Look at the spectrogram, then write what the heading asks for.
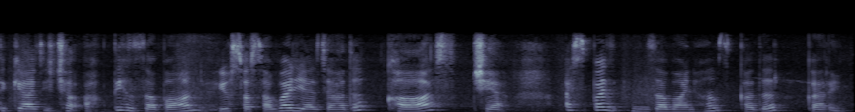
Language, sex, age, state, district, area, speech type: Kashmiri, female, 45-60, Jammu and Kashmir, Ganderbal, urban, spontaneous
